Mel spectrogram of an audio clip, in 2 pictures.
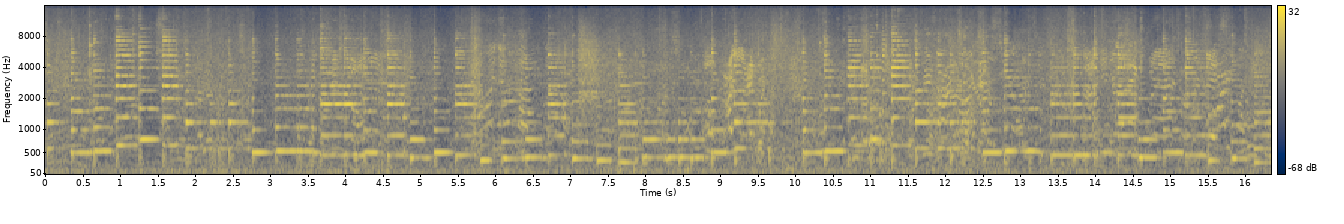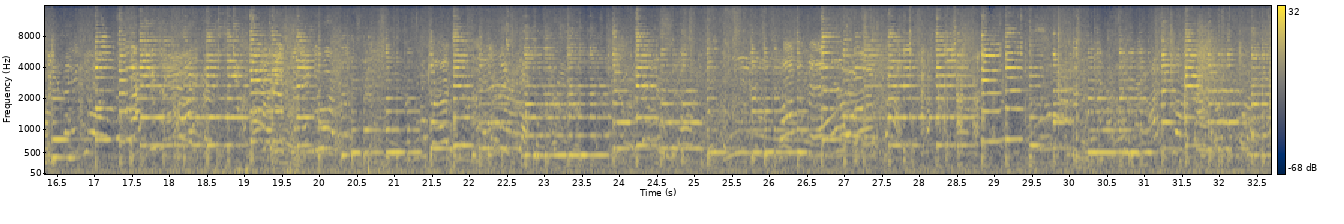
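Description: Handmade mandolin played solo: a picked single-note melody, some notes held with fast tremolo picking.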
